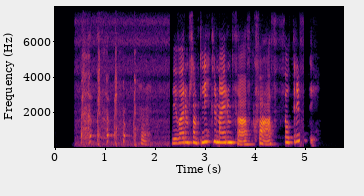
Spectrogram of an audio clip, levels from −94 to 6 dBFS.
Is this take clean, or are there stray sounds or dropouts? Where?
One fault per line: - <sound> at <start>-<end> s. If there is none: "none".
- cough at 0.5-1.9 s
- dropout at 4.9-5.0 s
